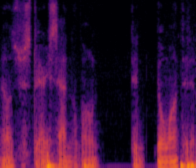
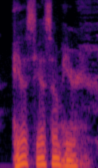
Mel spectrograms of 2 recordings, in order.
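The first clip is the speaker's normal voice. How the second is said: irritated, annoyed, pitched-up voice; 5 semitones higher than usual. Asked if they're there after being told to speak up, speaker answers: annoyed. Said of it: "Why do you sound annoyed?".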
